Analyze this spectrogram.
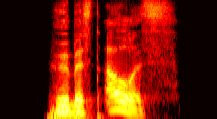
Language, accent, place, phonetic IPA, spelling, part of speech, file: German, Germany, Berlin, [ˌhøːbəst ˈaʊ̯s], höbest aus, verb, De-höbest aus.ogg
- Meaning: second-person singular subjunctive II of ausheben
